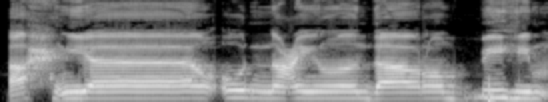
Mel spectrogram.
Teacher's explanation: عند میں اخفا ہے، ربهم کا راب پر پڑھیے گا.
